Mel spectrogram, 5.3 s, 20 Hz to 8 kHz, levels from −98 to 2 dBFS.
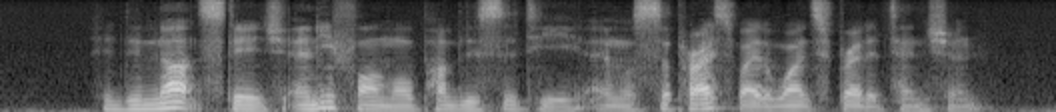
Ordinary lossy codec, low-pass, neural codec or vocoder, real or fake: none; none; codec, 16 kHz, 0.8 kbps, ZipCodec; fake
